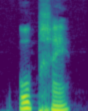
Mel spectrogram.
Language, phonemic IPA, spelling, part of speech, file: French, /o.pʁɛ/, auprès, adverb, Fr-auprès.ogg
- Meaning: nearby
